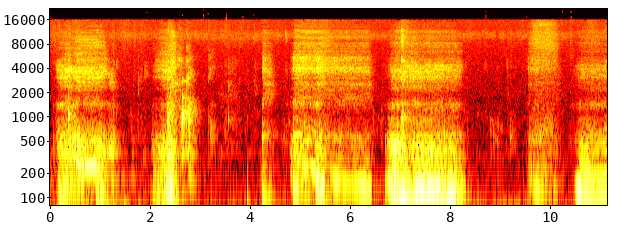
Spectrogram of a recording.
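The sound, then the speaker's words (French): A black Vietnamese pot-bellied sow snores loudly in her sleep, with deep, rumbling grunting snores repeating in an uneven rhythm, broken by short pauses and snuffling breaths. “Elle ronfle comme un vrai bonhomme.”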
